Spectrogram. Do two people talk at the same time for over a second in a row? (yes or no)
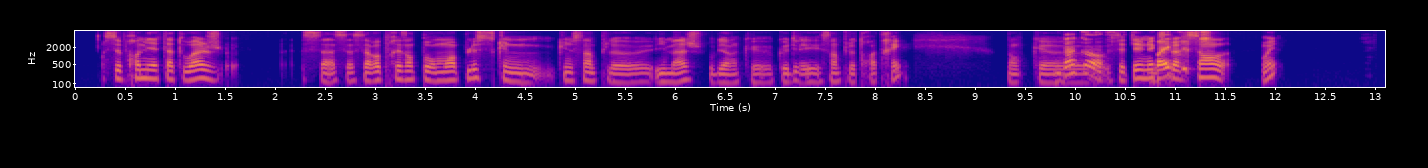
yes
